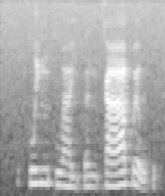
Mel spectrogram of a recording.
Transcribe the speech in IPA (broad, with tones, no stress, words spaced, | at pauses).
hwi˧ŋkwa̤˨˩jʔə̤˨˩nkaː˨˦ ɓə̰˧˨wʔ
